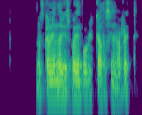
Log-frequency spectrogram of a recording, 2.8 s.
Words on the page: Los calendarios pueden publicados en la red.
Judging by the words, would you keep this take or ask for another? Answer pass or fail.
pass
